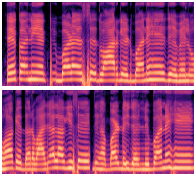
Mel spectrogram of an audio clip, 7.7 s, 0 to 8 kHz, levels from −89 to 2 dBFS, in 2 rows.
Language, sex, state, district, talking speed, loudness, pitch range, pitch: Chhattisgarhi, female, Chhattisgarh, Balrampur, 155 wpm, -10 LUFS, 200-235 Hz, 220 Hz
